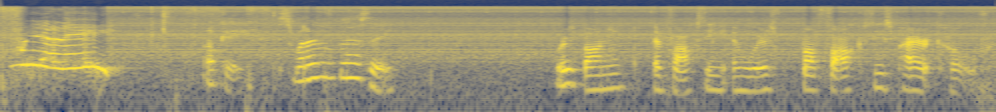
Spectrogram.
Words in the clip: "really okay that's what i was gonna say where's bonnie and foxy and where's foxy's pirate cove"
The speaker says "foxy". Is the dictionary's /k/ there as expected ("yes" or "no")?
yes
